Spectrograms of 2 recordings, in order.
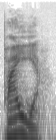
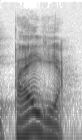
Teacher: they almost make it a bit more like a single L but not quite it's it's somewhere it's not single it's not yeah it's someone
